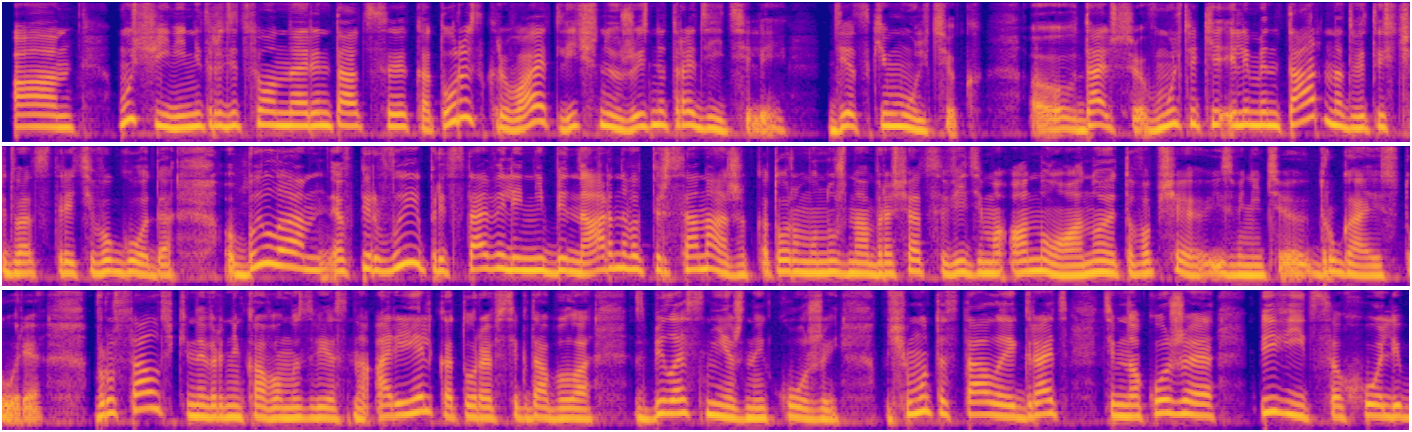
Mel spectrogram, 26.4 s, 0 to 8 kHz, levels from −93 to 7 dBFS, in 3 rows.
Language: Russian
